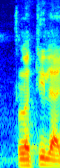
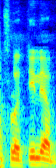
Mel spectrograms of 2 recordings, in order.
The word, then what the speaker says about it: flotilla: Saya menyebut dengan bahasa asal kerana dalam pronounce flotilla ni, orang Spain yang memulakan bantuan kemanusiaan ni menyebutnya flotilia. Dia la tapi dia bunyi lia. Flotilla. Jadi flotilla dan flotilia betul.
